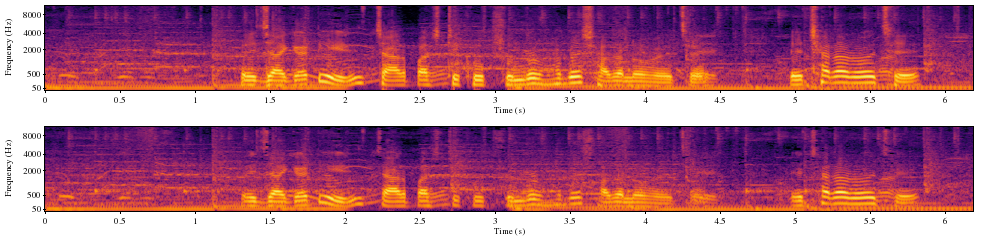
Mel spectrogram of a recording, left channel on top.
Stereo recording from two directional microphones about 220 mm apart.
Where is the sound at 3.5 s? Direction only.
45° left (ahead or behind).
